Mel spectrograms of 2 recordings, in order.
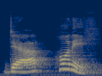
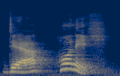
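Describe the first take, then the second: The two takes are said the same way.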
